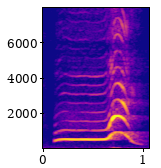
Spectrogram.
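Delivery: a loud, high whoop; excited yell. A narrator's reading. Billy yells gleefully while chasing the pig. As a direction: whoop it as you dash out. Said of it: "yelled Billy".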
